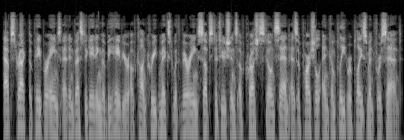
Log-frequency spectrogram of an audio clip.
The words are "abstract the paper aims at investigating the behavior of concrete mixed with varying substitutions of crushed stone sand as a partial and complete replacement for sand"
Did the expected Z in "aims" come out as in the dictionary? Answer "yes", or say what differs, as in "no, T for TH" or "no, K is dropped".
yes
